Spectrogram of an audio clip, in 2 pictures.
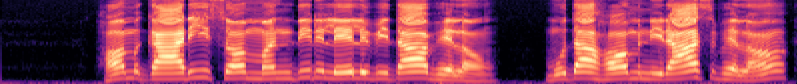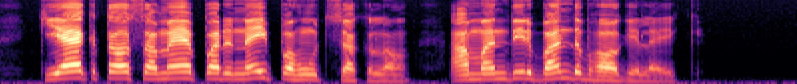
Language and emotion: Maithili, sad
